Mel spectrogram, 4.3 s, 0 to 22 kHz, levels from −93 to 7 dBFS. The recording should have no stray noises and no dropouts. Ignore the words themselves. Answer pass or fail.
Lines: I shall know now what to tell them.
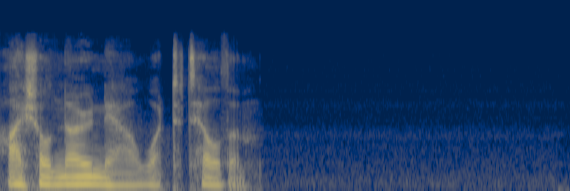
pass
